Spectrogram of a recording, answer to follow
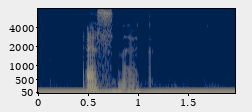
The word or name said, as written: esznek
